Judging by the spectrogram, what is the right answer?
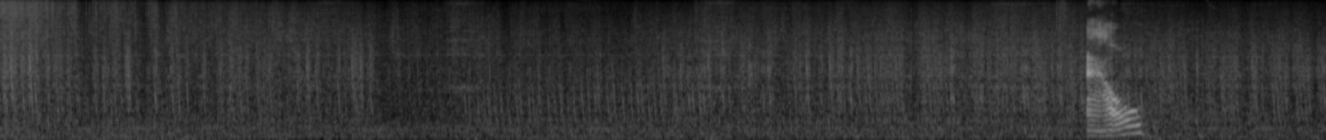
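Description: Point defense cannon fire in a space combat video game sounds as dense, continuous rumbling gunfire and explosions throughout, with a louder burst near the end, under a brief pained exclamation from a player.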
